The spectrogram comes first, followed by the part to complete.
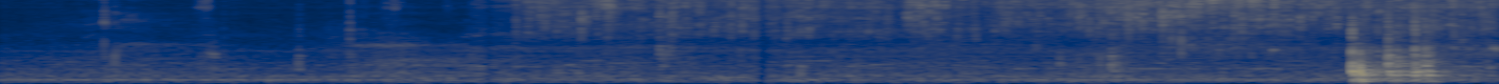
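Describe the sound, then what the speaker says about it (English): A lionfish fillet is swished and rinsed in a bowl of water with lemon juice, giving soft splashes and trickling that grow busier midway, with a louder slosh near the end and a low background hum. "it just goes into my bowl of water with a sprinkle of lemon juice"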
